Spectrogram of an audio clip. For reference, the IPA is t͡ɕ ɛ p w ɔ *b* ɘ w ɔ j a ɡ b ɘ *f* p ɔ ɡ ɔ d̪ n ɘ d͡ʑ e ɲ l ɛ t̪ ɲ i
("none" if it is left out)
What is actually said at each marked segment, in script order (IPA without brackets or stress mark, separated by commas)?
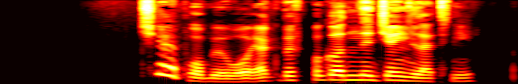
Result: b, f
